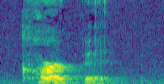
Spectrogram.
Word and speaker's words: carpet: T in this word it ends the word it is not part of a consonant cluster therefore it is a stop carpet carpet how do you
